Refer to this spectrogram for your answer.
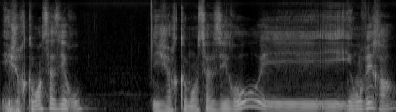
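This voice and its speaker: Fairly low in pitch, a man's dark, mellow voice moves at a moderate pace with ordinary pitch variation. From Alsace, France. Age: 40s. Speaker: regional culture magazine publisher. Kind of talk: radio interview.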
